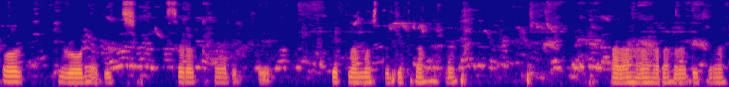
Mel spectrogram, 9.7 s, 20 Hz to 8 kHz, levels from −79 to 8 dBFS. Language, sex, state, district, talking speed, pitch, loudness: Hindi, male, Jharkhand, Sahebganj, 90 wpm, 145 Hz, -22 LUFS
